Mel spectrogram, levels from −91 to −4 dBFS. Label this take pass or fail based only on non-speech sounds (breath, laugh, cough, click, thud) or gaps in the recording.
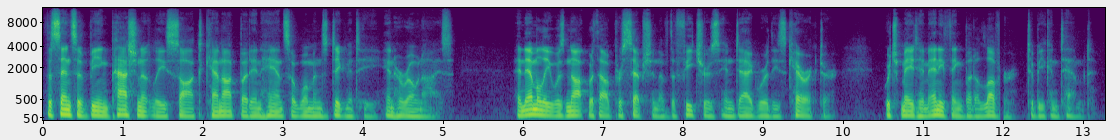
fail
